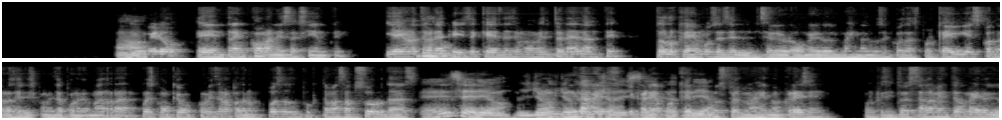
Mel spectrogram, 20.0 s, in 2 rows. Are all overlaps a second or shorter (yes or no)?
no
